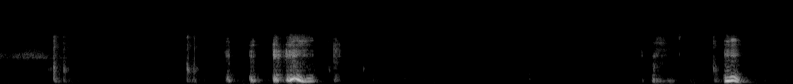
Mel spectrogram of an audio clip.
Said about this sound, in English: excuse me a minute. I'm going to clear my voice here.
